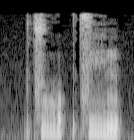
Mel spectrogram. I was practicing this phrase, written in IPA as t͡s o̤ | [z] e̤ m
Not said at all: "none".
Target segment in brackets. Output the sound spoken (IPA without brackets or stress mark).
t͡s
